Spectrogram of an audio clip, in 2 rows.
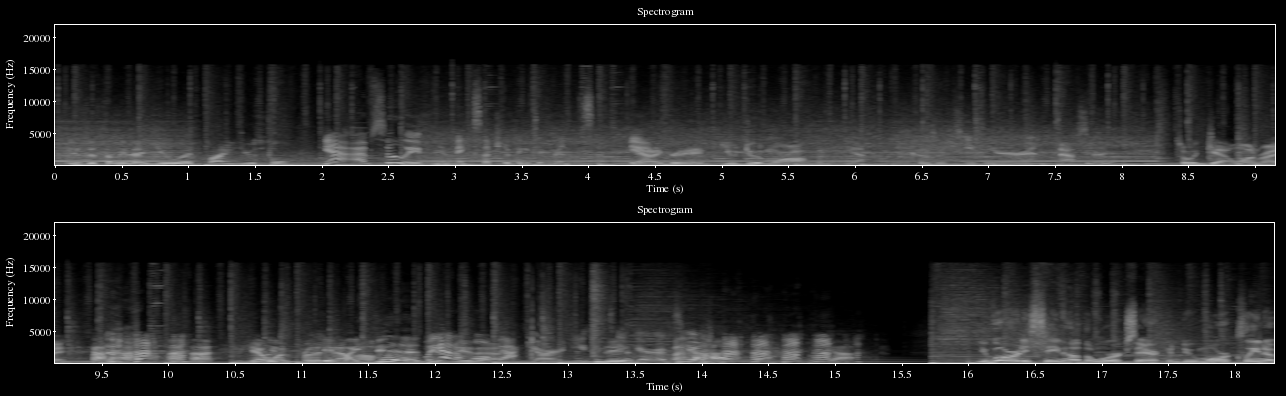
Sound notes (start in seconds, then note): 9.4 laughter; 13.5 laughs loudly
